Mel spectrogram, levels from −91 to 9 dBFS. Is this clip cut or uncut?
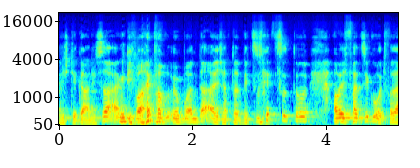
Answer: uncut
